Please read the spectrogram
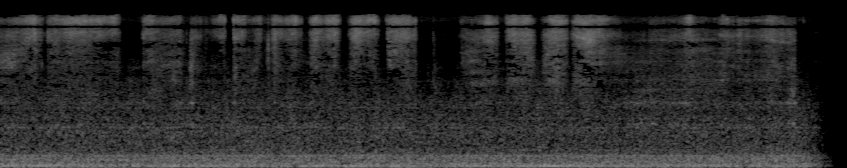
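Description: Foam brush wiping a coat over a walnut and epoxy resin sign: a series of faint, soft rubbing strokes over a low steady hum. The strokes stop a few seconds before the end, and the sound cuts out just before the end.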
